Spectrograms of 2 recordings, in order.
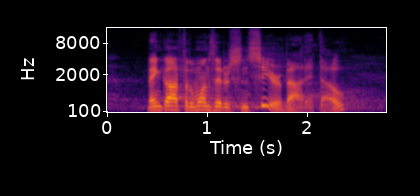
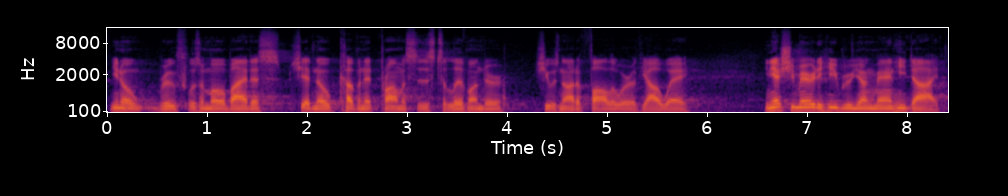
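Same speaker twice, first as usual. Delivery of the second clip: low, subdued Bible storytelling; hushed-down preacher narrating scripture; solemn story narration; 6 semitones lower, 3 dB quieter than usual. Real, not acted. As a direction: lay out the sad background soberly.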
